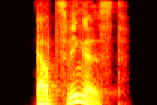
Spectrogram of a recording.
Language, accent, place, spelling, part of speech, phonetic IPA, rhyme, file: German, Germany, Berlin, erzwingest, verb, [ɛɐ̯ˈt͡svɪŋəst], -ɪŋəst, De-erzwingest.ogg
- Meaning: second-person singular subjunctive I of erzwingen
